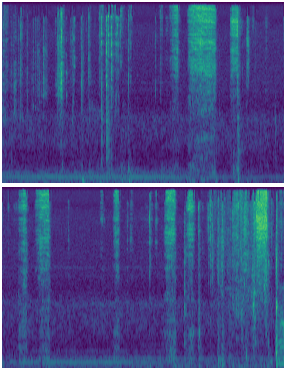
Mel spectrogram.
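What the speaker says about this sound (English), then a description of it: "let me very quickly cut another piece" Card being cut for a handmade blackboard tent card, with close scraping and rasping strokes, irregular snips and rustles over a low steady hum, no voices.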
